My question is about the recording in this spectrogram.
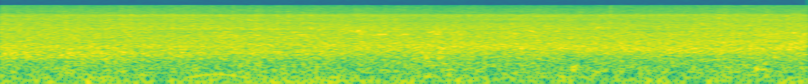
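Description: Shallow river running over rocks: a steady rush of water.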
